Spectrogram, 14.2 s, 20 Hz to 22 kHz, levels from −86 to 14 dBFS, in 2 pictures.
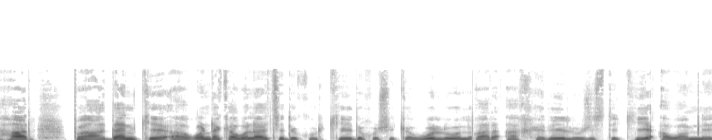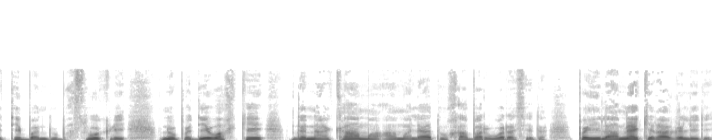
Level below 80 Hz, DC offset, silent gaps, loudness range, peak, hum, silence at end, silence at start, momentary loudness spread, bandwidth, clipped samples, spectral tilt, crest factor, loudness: -74 dBFS; under 0.1%; none; 4 LU; -8 dBFS; none; 0 s; 0 s; 13 LU; 11.5 kHz; under 0.1%; -7.5 dB/octave; 22 dB; -30 LUFS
